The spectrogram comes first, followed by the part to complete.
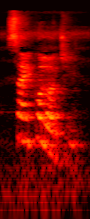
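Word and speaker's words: psychology: पी एन पी टी पी एस पी एन पी टी जोडी सोबत पी वाचायचा नाही सो जसा इथं पहा पी एस जोडी आहे इथला पी वाचायचा नाही फार फेमस शब्द आहे हा सायकॉलॉजी सायकॉलॉजीचा स्पेलिंग देतात आणि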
